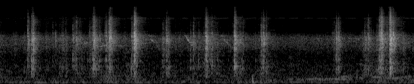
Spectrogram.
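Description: Plastic 3x3 Rubik's-type puzzle cube being turned quickly by hand during a solve: quick, irregular clicks of the layers turning, about three a second, with a short pause near three seconds in.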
